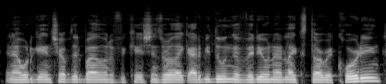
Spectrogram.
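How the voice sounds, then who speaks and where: A man's voice: fairly low pitch, flat delivery, racing, warm tone. A young man from Mexico, a podcast guest chatting casually, laid-back, filling his talk with "like" and "man" and slipping into Spanish now and then. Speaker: podcast guest, social media creator. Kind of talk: casual chat.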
